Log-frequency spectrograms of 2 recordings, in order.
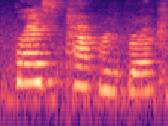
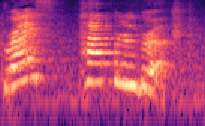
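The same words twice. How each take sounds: First: The name is said quickly and run together. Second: The name is said slowly and carefully. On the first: The speaker calls it wrong. "I always say it wrong when I say it too fast" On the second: The speaker calls it right. "I have to slow myself down to say his name right"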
